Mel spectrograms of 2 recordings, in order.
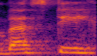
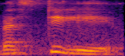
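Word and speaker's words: Bastille: अब इसको आप बास्टील कह सकते हैं, बेस्टील कह सकते हैं, लेकिन अगर आप फ्रेंच इसका प्रोनाउंसिएशन पूछेंगे तो वो है बेस्टिलिए, उसको बोलते हैं बास्टिलिए।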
